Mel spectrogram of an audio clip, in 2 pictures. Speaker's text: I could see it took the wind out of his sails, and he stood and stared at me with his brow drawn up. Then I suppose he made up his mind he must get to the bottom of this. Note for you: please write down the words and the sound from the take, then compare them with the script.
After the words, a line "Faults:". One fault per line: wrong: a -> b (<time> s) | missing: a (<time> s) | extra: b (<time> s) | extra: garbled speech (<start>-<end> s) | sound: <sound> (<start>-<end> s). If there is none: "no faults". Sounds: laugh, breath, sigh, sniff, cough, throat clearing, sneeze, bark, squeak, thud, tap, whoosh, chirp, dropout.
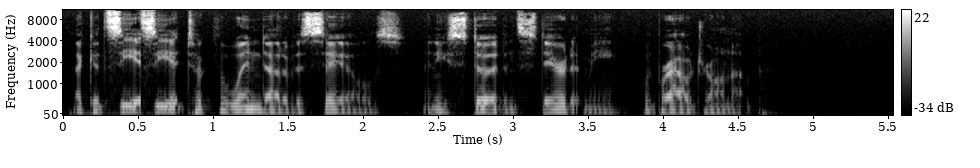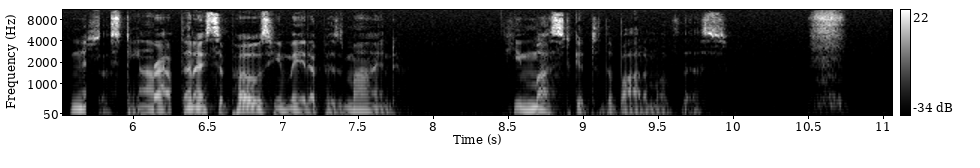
I could see see it took the wind out of his sails, and he stood and stared at me with brow drawn up. [garbled] Then I suppose he made up his mind he must get to the bottom of this.
Faults:
extra: see (0.5 s)
missing: his (4.0 s)
extra: garbled speech (5.6-6.3 s)
sound: sniff (10.5-10.8 s)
